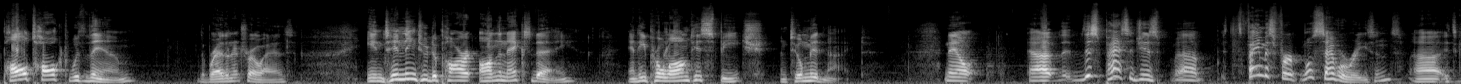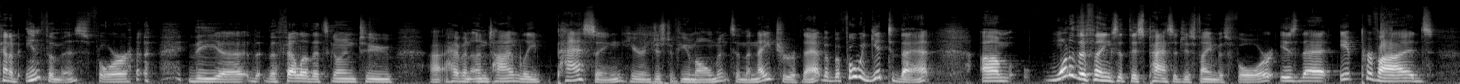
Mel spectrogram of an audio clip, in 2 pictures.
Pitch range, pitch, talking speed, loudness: 120-185 Hz, 145 Hz, 175 wpm, -16 LUFS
